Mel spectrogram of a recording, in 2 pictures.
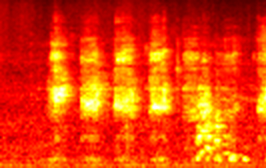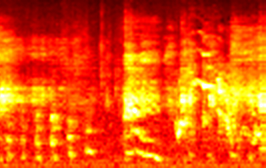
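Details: Pet female Severe macaw playing on the back of a couch, prompted by a woman to show how piggies eat. She answers with a run of raspy, nasal squawks and snorting grunt-like sounds, and the woman's voice is heard before.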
